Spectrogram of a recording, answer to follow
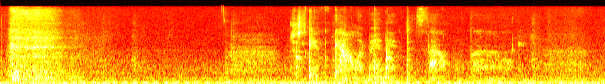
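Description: Quiet, with soft whispery sounds: a breathy hiss right at the start, then a few faint brief rustles about three seconds in, over a low steady hum.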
